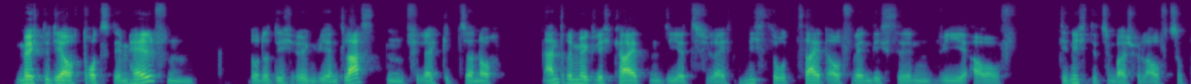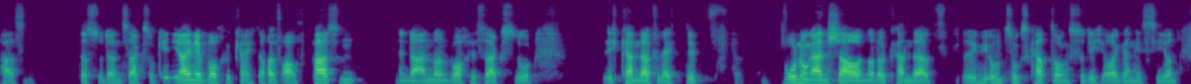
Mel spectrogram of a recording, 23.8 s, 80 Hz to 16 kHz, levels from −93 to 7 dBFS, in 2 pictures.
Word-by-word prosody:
möchte 145 +2 +7
dir 130 -1 +9
auch 115 - +1
trotzdem 115 -2 -2
helfen 115 - +4 0.5
oder 120 -1 -3
dich 110 -1 -7
irgendwie 110 -2 -5
entlasten. 110 - +4
Vielleicht 110 +1 -5
gibt's 120 0 -14
da 110 - 0
noch 110 - -2 0.4
andere 150 -1 +1
Möglichkeiten, 130 -5 +2
die 110 0 -9
jetzt 110 0 -5
vielleicht 95 +3 -7
nicht 135 +3 -11
so 120 -1 -5
zeitaufwendig 120 -2 -1
sind, 110 0 -10
wie 110 0 -6
auf 105 0 -5 0.5
die 120 - -8
Nichte 150 +2 -6
zum - - -12
Beispiel - - -3
aufzupassen.” - - -8 0.4
Dass - - -5
du - - -13
dann - - -5
sagst: - - -3
„Okay, 370 - -8
die - - 0
eine 130 -1 +6
Woche 130 -1 -1
kann 105 - -7
ich 115 - -21
darauf 130 -2 -2
aufpassen,” 140 - +3 0.4
in 120 - -10
der - - +2
anderen 120 0 -3
Woche 120 +1 -3
sagst 115 -1 -3
du: 115 -1 -8 0.7
„Ich - - -8
kann 120 -1 +2
da 115 -1 +6
vielleicht 110 -1 -6
'ne 130 -3 -4
pf 130 0 -25 0.4
Wohnung 140 0 +2
anschauen 125 -2 +5
oder 115 0 -2
kann 120 0 -5
da 110 -1 +2
pf - - -25 0.2
irgendwie 130 0 -7
Umzugskartons 125 -4 -4
für 130 - -9
dich 115 -2 -9
organisieren.” 110 -1 -7
120 Hz, 160 wpm, -25 LUFS, 110-130 Hz, 0.7 s, dir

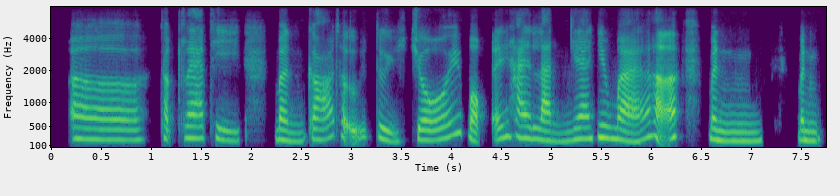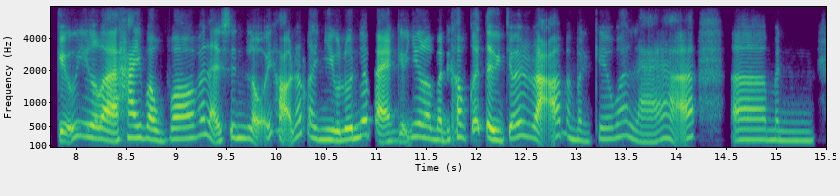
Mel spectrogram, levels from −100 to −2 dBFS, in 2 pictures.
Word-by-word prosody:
Ờ, 215 -2 -3 0.2
thật - - -6
ra 245 0 -3
thì 200 -6 -7 0.3
mình 195 -4 -3
có 220 +4 -3
thử 305 +7 -6
từ 225 -6 -3 0.2
chối 220 - -2
1 - - -2
đến 240 +5 -5
2 250 -3 -1
lần 195 -5 -2
nha, 230 +4 -2
nhưng 255 -3 -1
mà 220 -2 +2
á 260 - -4
hả, 270 - +3 0.3
mình 190 -3 -3 0.4
mình, 195 -2 -3
kiểu 425 +4 +3
như 270 -4 +1
là, 225 -5 +9
hay 255 +5 +4
vòng 215 -6 +2
vo 230 +3 +4
với 320 - -3
lại - - +1
xin 250 0 -3
lỗi 225 -3 0
họ - - +4
rất - - -5
là 265 - -2
nhiều 215 -3 +2
luôn 225 +4 +5
á 310 - +5
bạn, 180 - +5
kiểu - - -5
như 275 0 -2
là 245 - +2
mình 210 -2 -1
không 275 +4 +1
có 205 - +2
từ 210 - +9
chối 270 +4 +1
rõ 285 +2 +5
mà 295 -6 -8
mình 205 -4 -5
kêu 230 +5 -7
á 290 +2 -6
là, 170 - -6
á 240 - -4
hả, 265 - +2 0.3
ờ, 215 0 0
mình, 195 -1 -7
225 Hz, 215 wpm, -22 LUFS, 205-250 Hz, 0.4 s, là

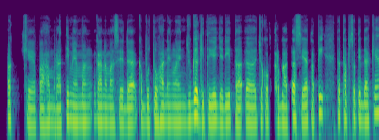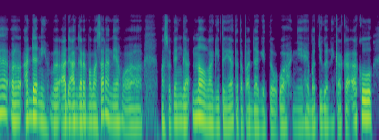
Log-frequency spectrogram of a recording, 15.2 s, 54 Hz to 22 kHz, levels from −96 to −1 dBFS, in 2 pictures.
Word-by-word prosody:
Oke, 110 -2 -3
paham, 110 +1 -2
berarti 115 +4 0
memang 120 0 -1
karena 120 -1 +1
masih 115 0 -1
ada 115 +1 +4
kebutuhan 120 +1 0
yang 120 0 -1
lain 120 0 -1
juga 135 +3 +9
gitu 125 -1 0
ya, 125 - +6
jadi 125 0 +2
te 120 -3 +1
eee, 115 -2 +3
cukup 125 -2 -2
terbatas 125 +2 +1
ya. 125 - +6
Tapi, 125 +8 +1 0.2
tetap, 140 -2 -1
setidaknya, 135 +8 +1
eee, 135 -1 0
ada 150 +2 +4
nih 125 -6 -4
me 125 0 -3
ada 120 +1 +1
anggaran 125 0 +1
pemasaran 125 +4 -1
ya, 120 0 -3
eee, 105 -2 -5 0.4
maksudnya 115 +1 -6
nggak 125 0 -2
nollah 140 -5 +2
gitu 110 0 -7
ya, 110 +2 -3
tetap 115 -5 -8
ada 100 -1 -5
gitu. 95 0 -7
Wah, 105 -1 -3
ini 105 -1 -13
hebat 105 -2 -6
juga 110 -2 -6
nih 115 +2 -13
Kakak, 105 +3 -5
aku, 145 +2 +4
120 Hz, 180 wpm, -23 LUFS, 115-130 Hz, 0.4 s, juga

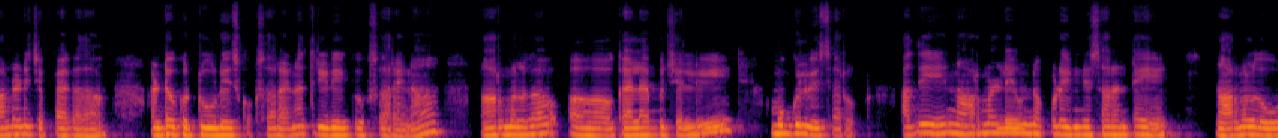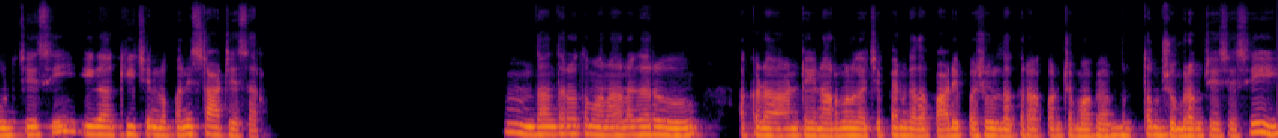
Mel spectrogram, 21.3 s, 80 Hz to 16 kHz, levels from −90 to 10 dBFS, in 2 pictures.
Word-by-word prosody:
Already 160 +3 0
చెప్పా 140 0 -3
గదా! 135 0 -1 0.5
అంటే, 145 +2 +3
ఒక 150 - +1
2 150 - +5
డేస్‌కొ 145 0 0
కసారైనా, 140 +2 -3
3 155 -2 +2
డేకొకసారైనా 140 -2 -1 0.5
నార్మల్‌గా 155 +3 +2 0.3
ఆహ్, 140 -2 +1
కల్లాపు 145 +1 +1
చల్లి, 145 -8 +1 0.5
ముగ్గులు 175 -1 +4
వేశారు. 145 -1 -5 0.5
అది 185 +4 0 0.3
నార్మల్ 180 +4 0
డే 95 - +4
ఉన్నప్పుడు 170 -2 0
ఏం 155 - +1
జేసారంటే, 155 +1 0 0.6
నార్మల్‌గా 145 +2 +3
ఊడ్చేసి, 145 -3 0 0.3
ఇగ 160 - +4 0.2
కీచెన్‌లో 155 -2 0
పని 160 +2 +3
స్టార్ట్ 155 -3 -1
చేశారు. 130 -1 -7 2.0
హ్మ్. 195 -3 -1
దాని 160 0 +3
తర్వాత, 170 +1 -2
మా 155 - +2
నాన్నగారు 155 +1 +1 0.6
అక్కడ 145 0 -1 0.2
అంటే, 140 0 0
నార్మల్‌గా 135 +1 +2
చెప్పాను 145 +1 -1
గదా 130 -1 0
పాడి 130 +2 +2
పశువుల 135 +1 0
దగ్గర 130 +1 -4
కొంచెం 130 0 -4
అవి 130 0 -1
మొత్తం 145 +2 -3
షుభ్రం 135 0 +2
చేసేసి 135 +8 -2
145 Hz, 130 wpm, -25 LUFS, 140-155 Hz, 2.0 s, 2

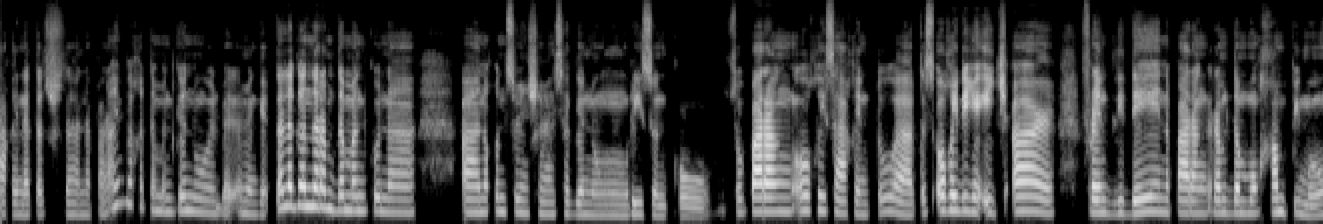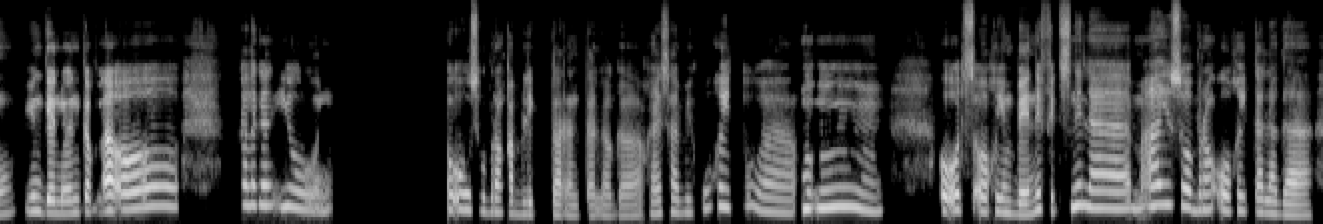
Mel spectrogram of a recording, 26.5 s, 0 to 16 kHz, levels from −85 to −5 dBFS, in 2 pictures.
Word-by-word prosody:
akin, 180 -1 -7
na-touch 180 +1 -5
siya 185 -1 -8
na 175 - -11
parang, - - -7
"Ay - - -18
bakit 350 -4 -9
naman 240 -2 -8
gano'n." 225 -4 -6
Ba't - - -7
naman 190 -2 -8
gan 180 - -7
Talagang 315 +1 +4
naramdaman 245 -5 +3
ko 235 -2 -4
na, 215 0 -4 0.5
ah, 215 0 +2
na 215 - -3
concern 220 -2 -5
siya 195 -2 0
sa 195 +1 -4
gano'ng 175 -2 -7
reason 180 -3 -2
ko. 150 -2 -8 0.2
So - - -8
parang 230 0 +8
okey 245 0 -1
sa 205 -3 +1
akin 185 -2 -6
'to 230 +1 -7
ha, 180 -2 +3
tapos 210 - -2
okey 245 0 +6
din 240 -1 +8
yung - - +6
HR, 230 -3 +5 0.3
friendly 210 -2 +2
din 220 +3 +2
na 215 - -26
parang 205 -1 +3
ramdam 210 -1 +1
mong 200 0 -3
kakampi 215 -2 -2
mo, 175 +5 -6
yung 235 0 -2
gano'n 205 0 +3
ka 225 - +3
oo, 295 +5 +4 0.6
talagang 330 0 -2
'yon. 295 -3 -5 1.1
Oo, 260 -1 -1
sobrang 225 -3 -2
kabaliktaran 180 -3 -5
talaga. 165 0 -8
Kaya 195 +1 -5
sabi 210 -1 -6
ko 275 +5 -13
okey 305 -2 -1
'to 320 -2 -11
ah. 215 -2 -6
Mm. 285 -3 -2 0.6
Oo, 240 - +3
tapos - - +1 0.2
okey 225 -2 -2
yung 200 - -9
benefits 230 +9 +1
nila, 280 -4 +1
maayos 335 +5 +2
sobrang 255 -4 -1
okey 245 -1 -3
talaga. 180 -5 -2
220 Hz, 160 wpm, -24 LUFS, 195-255 Hz, 1.1 s, parang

